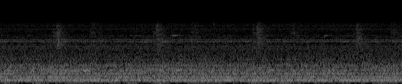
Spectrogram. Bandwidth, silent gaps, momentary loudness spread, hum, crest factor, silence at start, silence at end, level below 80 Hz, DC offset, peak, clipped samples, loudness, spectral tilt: 15.5 kHz; none; 1 LU; none; 14 dB; 0 s; 0 s; -62 dBFS; under 0.1%; -26 dBFS; under 0.1%; -39 LUFS; -5 dB/octave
